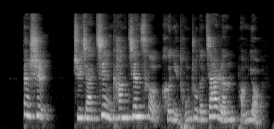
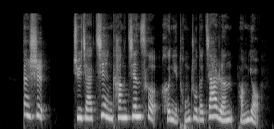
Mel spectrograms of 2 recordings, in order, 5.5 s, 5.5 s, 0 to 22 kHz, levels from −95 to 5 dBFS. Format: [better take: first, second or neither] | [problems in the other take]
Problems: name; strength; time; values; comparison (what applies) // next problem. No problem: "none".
second | room echo; slight; dies away in 0.3 s // off-mic speech; far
